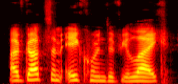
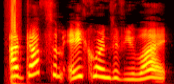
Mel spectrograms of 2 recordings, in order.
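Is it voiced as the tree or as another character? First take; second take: tree; other character. First: It is voiced as the tree character. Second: It is voiced as a different character.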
